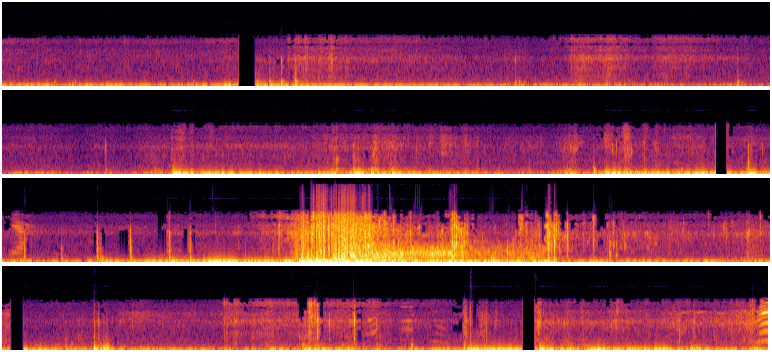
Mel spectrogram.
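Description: Children jumping off a concrete quay into the sea: a big splash a little past the middle is the loudest sound, with smaller splashes, sharp knocks and children's voices around it.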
